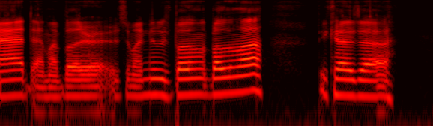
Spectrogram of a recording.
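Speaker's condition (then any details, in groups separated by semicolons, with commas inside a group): Brain injury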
